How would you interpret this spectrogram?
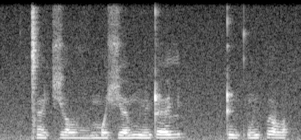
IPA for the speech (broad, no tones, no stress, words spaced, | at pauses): ǀɛ̃t͡ɕilˠɛ̤ mʌɕɛ mĩʈɛlʲ | ʈĩkʷʼĩpɪlˠ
